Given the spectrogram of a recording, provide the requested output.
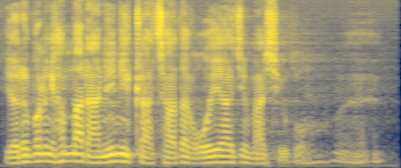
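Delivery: ordinary talk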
